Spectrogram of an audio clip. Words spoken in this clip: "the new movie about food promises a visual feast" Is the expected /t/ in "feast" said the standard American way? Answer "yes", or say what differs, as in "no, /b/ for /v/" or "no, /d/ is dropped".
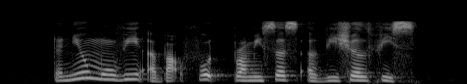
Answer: no, /t/ is dropped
